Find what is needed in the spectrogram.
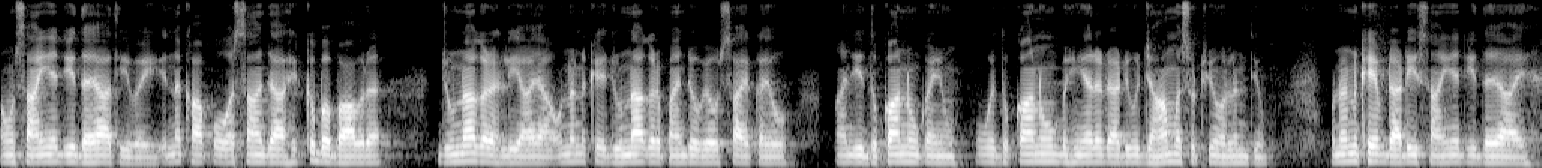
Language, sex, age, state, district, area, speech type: Sindhi, male, 30-45, Gujarat, Junagadh, rural, spontaneous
